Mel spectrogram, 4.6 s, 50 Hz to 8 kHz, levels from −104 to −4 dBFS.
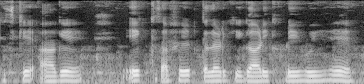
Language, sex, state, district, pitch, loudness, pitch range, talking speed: Hindi, male, Gujarat, Valsad, 125 Hz, -17 LUFS, 120-135 Hz, 130 wpm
